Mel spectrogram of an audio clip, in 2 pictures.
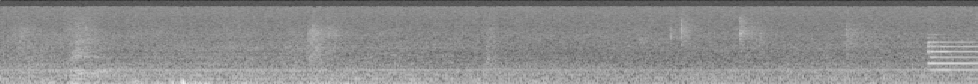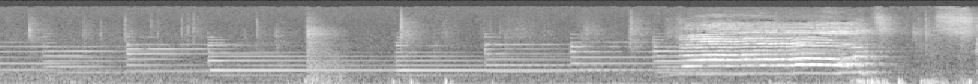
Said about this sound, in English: Whoa. What? Old school doorbell. Check this out.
